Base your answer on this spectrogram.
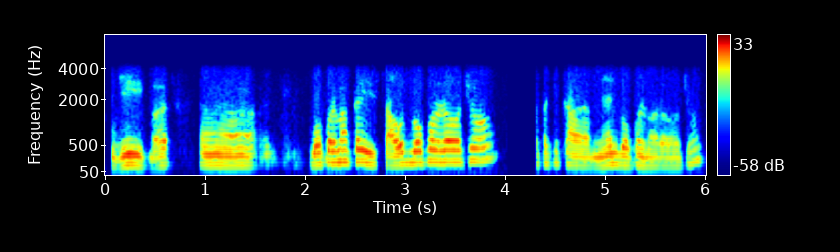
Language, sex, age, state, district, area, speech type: Gujarati, male, 45-60, Gujarat, Ahmedabad, urban, conversation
